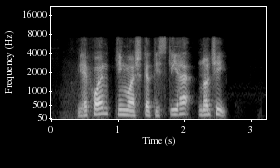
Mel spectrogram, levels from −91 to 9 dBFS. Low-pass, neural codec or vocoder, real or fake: 7.2 kHz; codec, 16 kHz in and 24 kHz out, 0.6 kbps, FocalCodec, streaming, 4096 codes; fake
